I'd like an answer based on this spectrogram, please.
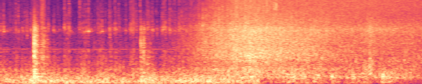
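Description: Wind buffeting the microphone on a sailboat's deck, with a couple of light knocks. About halfway through it gives way to a steady rush of wind and choppy sea around the hull.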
